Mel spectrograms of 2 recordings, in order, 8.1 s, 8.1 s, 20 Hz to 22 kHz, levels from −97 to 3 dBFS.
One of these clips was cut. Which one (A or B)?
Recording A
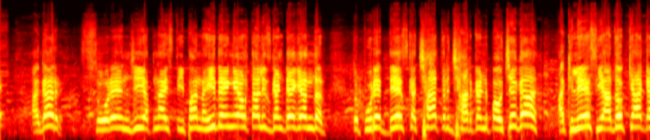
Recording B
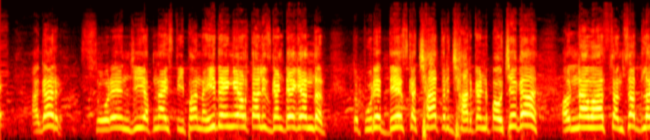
A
